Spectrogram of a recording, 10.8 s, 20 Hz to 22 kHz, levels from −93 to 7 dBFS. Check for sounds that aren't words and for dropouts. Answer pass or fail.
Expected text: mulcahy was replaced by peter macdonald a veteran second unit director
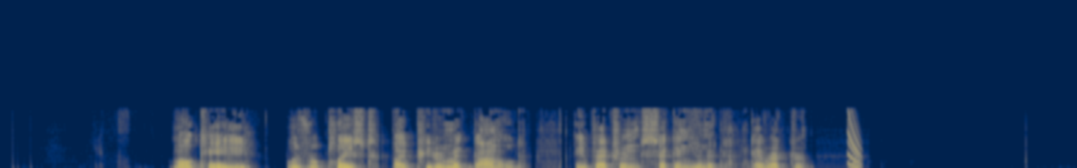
fail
